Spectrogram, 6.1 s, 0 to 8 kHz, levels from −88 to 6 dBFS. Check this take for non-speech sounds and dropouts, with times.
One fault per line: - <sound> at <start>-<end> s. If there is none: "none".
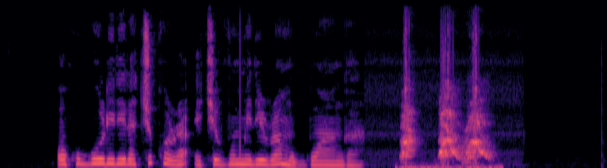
- bark at 3.9-5.0 s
